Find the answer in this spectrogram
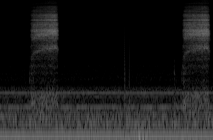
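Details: Barn owl nestlings, wild, in the nest playing with a still-living rat before killing and eating it; two noisy, rasping hisses over a constant low hum, with a faint knock between them.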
